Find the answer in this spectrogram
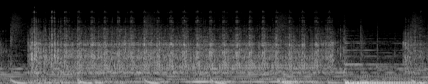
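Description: Electric mixer running steadily, a dense mechanical whirr, as a cake batter is mixed, over background music.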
